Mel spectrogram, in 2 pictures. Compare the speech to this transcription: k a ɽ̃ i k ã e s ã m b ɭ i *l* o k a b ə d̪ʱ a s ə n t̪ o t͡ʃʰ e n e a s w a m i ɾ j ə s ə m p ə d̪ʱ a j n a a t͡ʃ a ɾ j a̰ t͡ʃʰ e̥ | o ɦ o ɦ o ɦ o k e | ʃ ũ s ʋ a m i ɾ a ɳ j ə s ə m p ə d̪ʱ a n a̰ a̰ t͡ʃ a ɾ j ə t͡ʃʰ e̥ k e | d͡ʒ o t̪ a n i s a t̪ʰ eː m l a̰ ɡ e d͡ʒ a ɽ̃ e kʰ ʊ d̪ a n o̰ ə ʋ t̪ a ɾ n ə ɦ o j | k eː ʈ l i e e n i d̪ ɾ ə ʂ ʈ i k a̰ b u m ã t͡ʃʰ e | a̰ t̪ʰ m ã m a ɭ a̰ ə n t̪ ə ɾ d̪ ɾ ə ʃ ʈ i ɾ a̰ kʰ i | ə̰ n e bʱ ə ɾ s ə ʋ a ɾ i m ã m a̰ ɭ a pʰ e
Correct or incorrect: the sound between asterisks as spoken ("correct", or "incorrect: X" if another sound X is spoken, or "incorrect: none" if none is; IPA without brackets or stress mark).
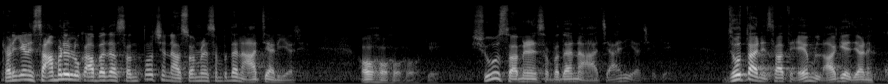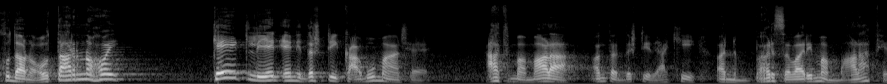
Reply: correct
